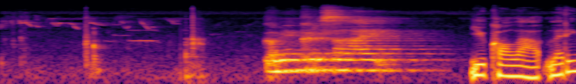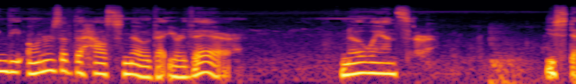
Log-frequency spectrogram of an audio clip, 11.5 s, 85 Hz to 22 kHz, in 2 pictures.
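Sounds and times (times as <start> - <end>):
doors of a big old mansion being pushed open: 0.0 - 2.3, 10.6 - 11.3
birds chirping and tweeting: 0.0 - 11.5
speech: 2.6 - 8.2, 9.2 - 10.0, 11.2 - 11.5.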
